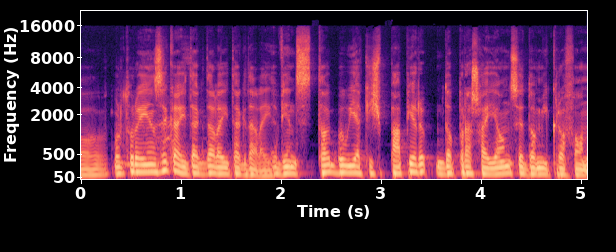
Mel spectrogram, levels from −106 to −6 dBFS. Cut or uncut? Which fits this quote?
uncut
